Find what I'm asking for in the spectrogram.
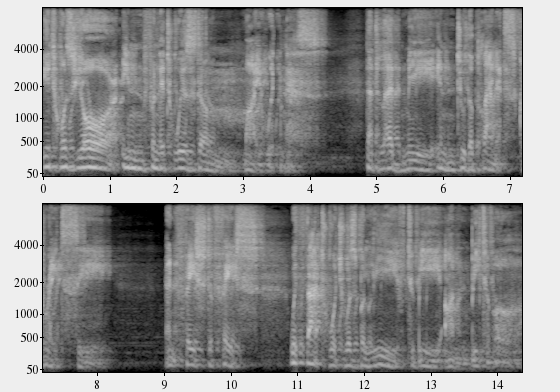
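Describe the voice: Putting on a character voice, a man speaks slowly at a low pitch with lively intonation.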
